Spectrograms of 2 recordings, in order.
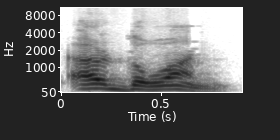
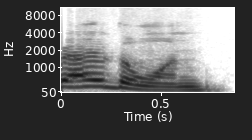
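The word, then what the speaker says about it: Erdoğan: khan excuse me like erdogan the g is a soft and it's not pronounced basically with the line over it in turkish what did erdogan learn from this from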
